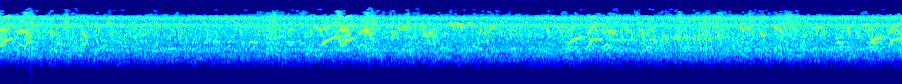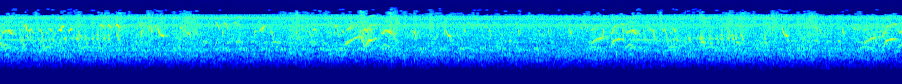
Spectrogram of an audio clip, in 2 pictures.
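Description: Wetland ambience: a steady insect hiss with many short, high bird chirps and whistles scattered throughout, coming in little clusters.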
